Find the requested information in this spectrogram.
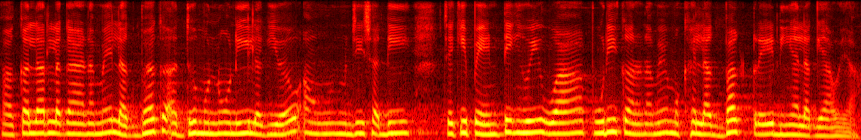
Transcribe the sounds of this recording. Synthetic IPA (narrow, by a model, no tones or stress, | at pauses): kɐləɾlɐɠaːɪɽ̃̆mẽlɐɡbʱəɡɐd̪ʱʊ̆mʊnonilɐɡiʋɐjoʔɛ̃ːmʊ̃ɦɪ̃ɲd͡ʑisɐɗi | d͡ʑeːkipẽːɳʈɪ̃ŋɡɦʊiʊɦapuːɾikɐɾəɽ̃ʊ̆mẽmũːkʰelɐɡ̚bʱəɡʈɾeːɗĩːə̃lɐɠijaɦʊ̰ja̰ː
